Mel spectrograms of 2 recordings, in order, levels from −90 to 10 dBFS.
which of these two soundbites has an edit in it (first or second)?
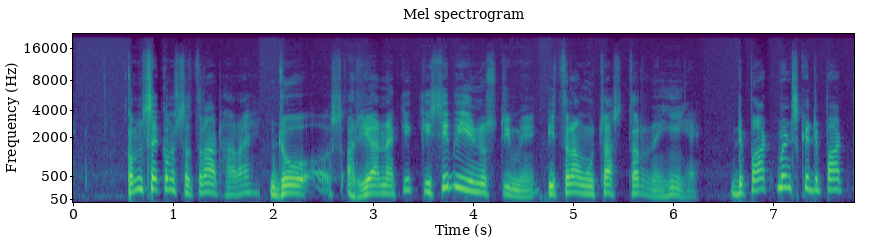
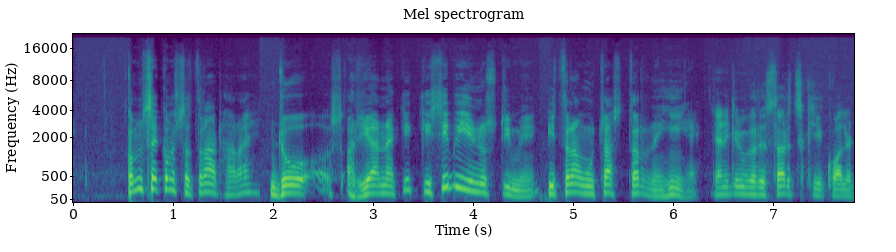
first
